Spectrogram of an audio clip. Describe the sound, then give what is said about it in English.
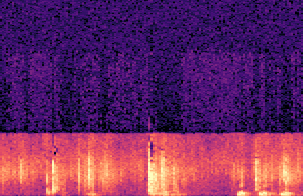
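A door at the head of a staircase swings shut with a few sharp knocks and rattles, the loudest thump about halfway through, followed by short bursts of muffled voices. “Turn on the lights and close the door.”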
